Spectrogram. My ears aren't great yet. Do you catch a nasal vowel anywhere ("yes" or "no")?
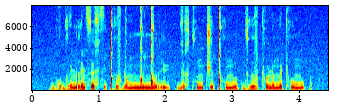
no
